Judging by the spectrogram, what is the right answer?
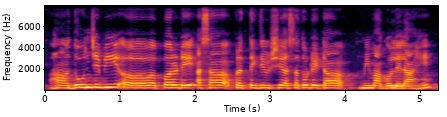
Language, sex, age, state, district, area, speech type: Marathi, female, 30-45, Maharashtra, Satara, urban, spontaneous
